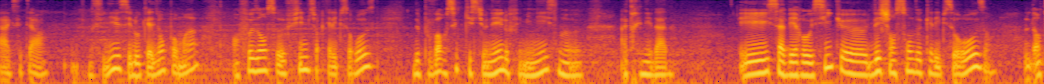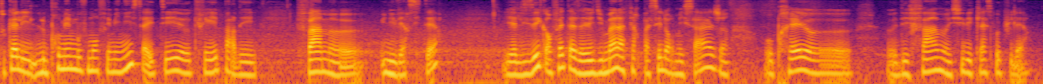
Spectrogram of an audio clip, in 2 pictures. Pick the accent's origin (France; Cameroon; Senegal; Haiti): Cameroon; c'est une musique que quand j'étais petite, au Cameroun, mon père en fait jouait du calypso.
